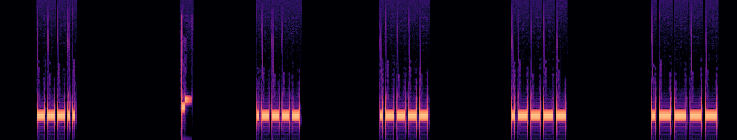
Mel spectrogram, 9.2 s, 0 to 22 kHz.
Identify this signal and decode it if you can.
Morse code, heard as a keyed tone, about 33 wpm, spaced as for 8 wpm, 700 Hz. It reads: 8 1111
